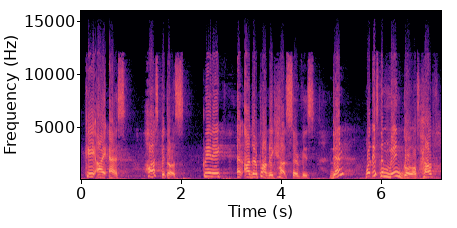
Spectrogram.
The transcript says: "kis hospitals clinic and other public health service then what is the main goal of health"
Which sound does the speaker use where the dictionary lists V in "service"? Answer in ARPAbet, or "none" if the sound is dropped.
V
